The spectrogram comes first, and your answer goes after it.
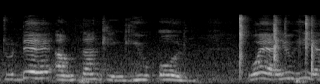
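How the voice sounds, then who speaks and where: Her fairly high voice moves at a fairly slow pace with ordinary pitch variation, as the woman speaks through audible room echo and noticeable background noise. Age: 60s. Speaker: author. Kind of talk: speech at a book launch. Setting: event hall with audience, microphone.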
